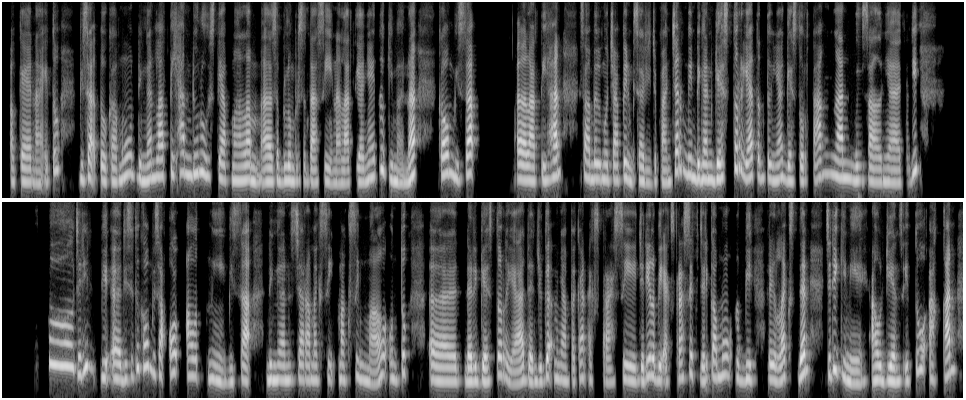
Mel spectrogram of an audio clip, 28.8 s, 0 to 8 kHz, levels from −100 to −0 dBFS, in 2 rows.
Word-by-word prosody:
Oke, 165 0 -1
nah 145 -1 -5
itu 285 - -5 0.3
bisa 190 -3 +1
tuh 175 -3 -2
kamu 190 +10 -2
dengan 195 +2 +1
latihan 245 +4 0
dulu 260 -1 +1
setiap 190 -4 -2
malam, 175 -1 +2
eee, 165 +1 +3
sebelum 175 0 0
presentasi. 165 -2 -3
Nah 145 - -3
latihannya 160 +7 -1
itu 310 -1 +1
gimana? 180 - +3 0.3
Kamu 245 0 +4
bisa, 215 +7 +5 0.6
eee, 190 -1 +6
latihan 180 +6 +4 0.3
sambil 195 -4 +1
ngucapin, 185 +1 -1
bisa 175 +1 -1
di 150 - -8
depan 155 0 -3
cermin 270 - 0
dengan 190 -1 +4
gestur 215 - +2
ya 210 -5 +3
tentunya, 200 -2 -2
gestur 175 -2 -3
tangan 215 -2 +1
misalnya, 165 -3 -1
jadi 270 - +1 1.4
Betul, 360 -2 +5
jadi 280 +1 0 0.2
di, 210 - 0
eee, 195 -1 +3
di 190 - -3
situ 225 - -4
kamu 335 -2 +1
bisa 240 -2 -1
all 270 +1 +1
out 225 0 -1
nih, 175 -6 -3
bisa 170 +2 +1 0.2
dengan 180 -1 +1
secara 180 0 -2
meksi 180 +1 -6
maksimal 185 - -3
untuk, 205 +7 -4 0.3
eee, 170 -2 +3
dari 170 0 +3
gestur 170 +8 +2
ya 155 +2 0
dan 165 0 +1
juga 170 +7 +1
menyampaikan 180 +1 -4
ekspresi. 175 0 -3
Jadi 175 +7 +2
lebih 180 0 +1
ekspresif. 205 +8 -3
Jadi 170 -1 -3
kamu 225 +4 0
lebih 190 0 -2 0.2
rileks 190 +3 +1
dan 260 +6 +7 0.2
jadi 305 +6 +3
gini, 170 - -2
audiens 175 -2 +3
itu 285 - -3
akan - - +3
185 Hz, 155 wpm, -24 LUFS, 170-225 Hz, 1.4 s, dan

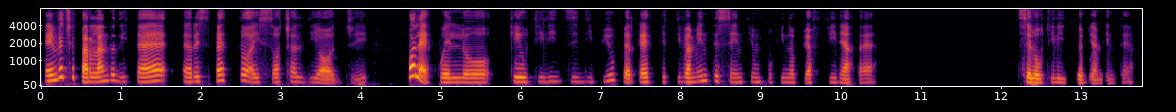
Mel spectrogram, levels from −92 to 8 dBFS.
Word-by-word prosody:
E 205 - +1
invece 350 +9 +3
parlando 180 +6 +4
di 180 -4 -15
te, 190 +5 +3
rispetto 205 +5 -2
ai 165 - -3
social 170 +2 -9
di 160 -1 -13
oggi, - - -5 0.5
qual 390 0 +10
è 330 - +6
quello 160 -1 -2 0.2
che 180 -3 +1
utilizzi 175 +1 -7
di 170 -1 -25
più 205 +7 -11
perché 170 - 0
effettivamente 175 +4 -4
senti 170 -3 -14
un 170 0 -13
pochino 165 -1 -15
più 160 -1 -12
affine 155 0 -11
a 145 - -1
te? 150 +1 -13 1.8
Se - - +4
lo 155 -2 +6
utilizzi 150 -1 -7
ovviamente. 135 0 -10
170 Hz, 130 wpm, -21 LUFS, 160-190 Hz, 1.8 s, qual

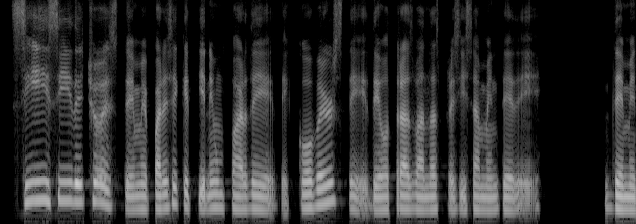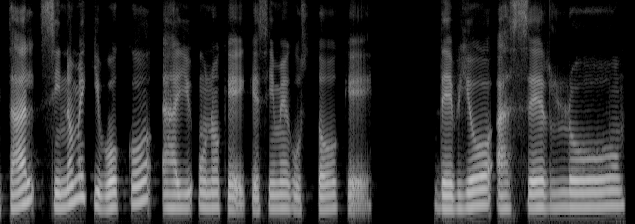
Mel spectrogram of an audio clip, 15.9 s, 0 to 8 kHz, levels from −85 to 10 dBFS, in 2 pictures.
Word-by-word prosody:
Sí, 210 +2 -1
sí, 210 0 -2
de 200 -1 +5
hecho, 200 +1 0
este, 165 -7 -2
me 130 0 -2
parece 140 +6 0
que 150 - -2
tiene 140 0 -2
un 140 -1 -3
par 130 -2 -2
de 130 -3 -2
de - - -10
covers 180 +8 0
de 130 -7 -4
de 125 - -1
otras 125 +1 +1
bandas 125 0 -1
precisamente 125 -1 -3
de - - -8 0.8
de 135 -2 +2
metal. 140 - +3
Si 150 -7 -1
no 165 +6 +3
me 245 +3 +3
equivoco, 180 - +1
hay 145 +1 0
uno 150 -1 0
que 135 -3 -1
que 125 - -2
sí 140 +1 -3
me 140 0 +1
gustó, 130 +1 -3
que - - -4 0.7
debió 145 +4 +3
hacerlo 150 +3 +2
145 Hz, 135 wpm, -24 LUFS, 130-160 Hz, 0.8 s, de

